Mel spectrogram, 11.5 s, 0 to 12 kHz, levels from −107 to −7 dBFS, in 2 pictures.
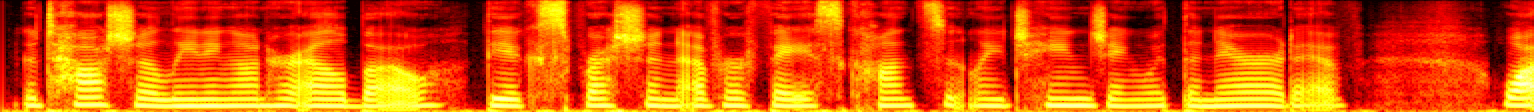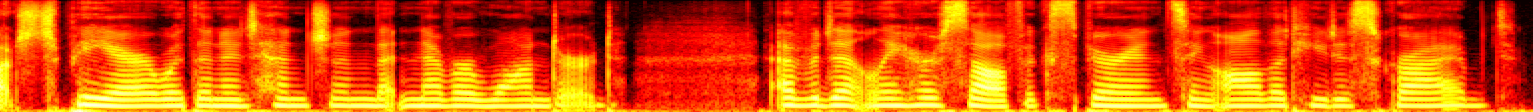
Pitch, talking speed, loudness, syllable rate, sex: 200 Hz, 150 wpm, -19 LUFS, 5.7 syllables/s, female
